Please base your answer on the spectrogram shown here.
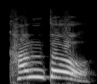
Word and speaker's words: ক্ষান্ত: ক্ষান্ত কার মতো উচ্চারিত হয়েছে, ক্ষয়ের মতো উচ্চারিত হয়েছে।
